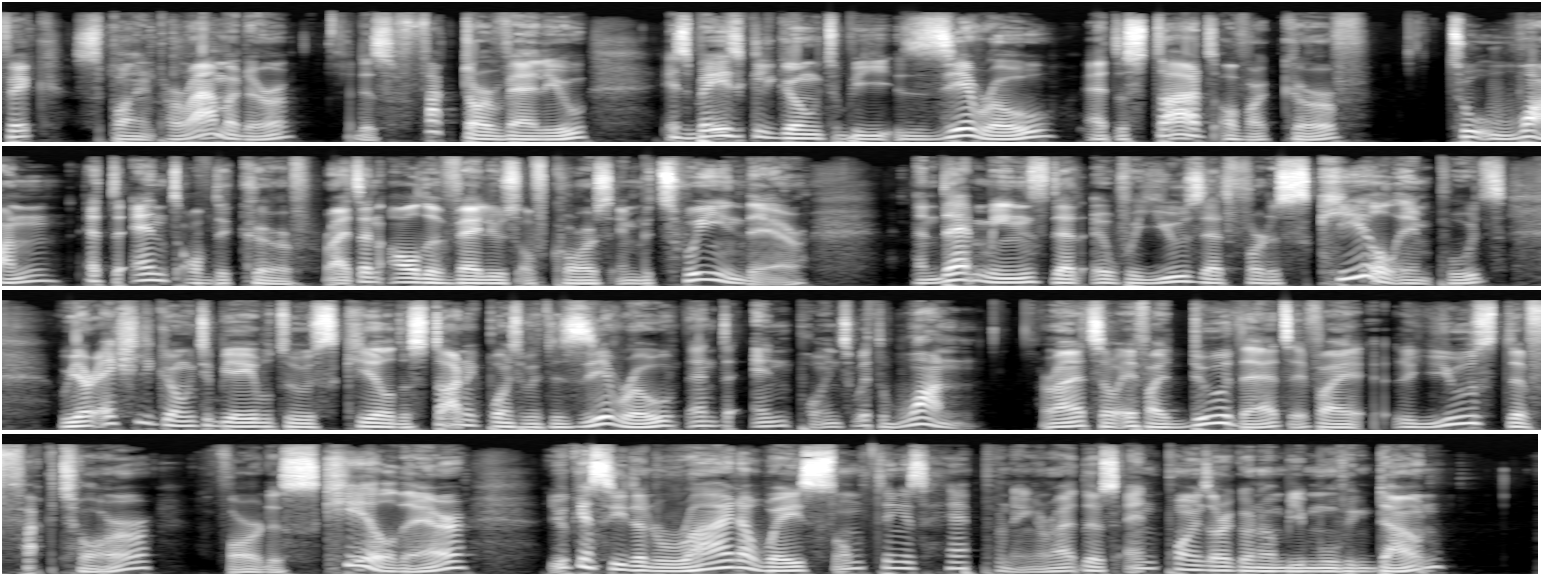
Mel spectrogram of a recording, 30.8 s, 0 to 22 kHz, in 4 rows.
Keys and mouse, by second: 3.9 d, 4.1-6.3 drag, 6.2 d, 6.3 d, 7.0 d, 7.3-8.6 drag, 8.6-11.5 typing, 9.6 click, 10.1 click, 10.4 click, 10.7 click, 11.0 click, 11.2 click, 11.4 click, 12.1 shift+middle click, 21.2-21.9 drag, 22.5 shift+middle click, 23.9 middle click, 24.5 click, 24.7 click, 26.2 shift+middle drag, 27.9 shift+middle drag, 28.2 typing, 28.5 shift+middle drag, 30.0 ctrl+right click.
